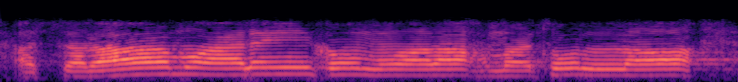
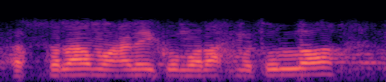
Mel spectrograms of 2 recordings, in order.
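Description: First: It is long, drawn out and ornamented. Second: It is short, plain and precise. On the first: The reciter is showing off his voice. The speaker calls it wrong. "very, very flashy" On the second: The reciter says it sincerely and simply. The speaker calls it right. "short and precise"

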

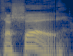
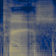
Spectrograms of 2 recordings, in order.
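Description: First: It is said in a non-American way. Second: It is said the American way, like cash.

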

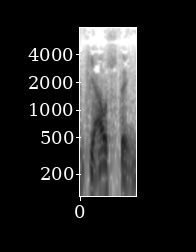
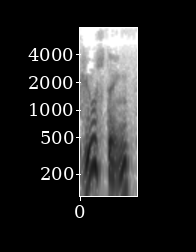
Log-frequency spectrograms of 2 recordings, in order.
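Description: First: The first vowel is the common one. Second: The first vowel is the less common one. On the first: The speaker calls it wrong. "which most people call it" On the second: The speaker calls it right. "that is the correct pronunciation"

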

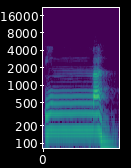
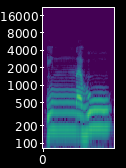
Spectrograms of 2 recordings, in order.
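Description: First: The word ends on a silent h with no vowel. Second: The final h is followed by a long u vowel. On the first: The reader stops after this word. "أما إذا وقفنا فنقف بالهاء الساكنة" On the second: The word is joined to the following word. "فينطقون واو"

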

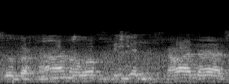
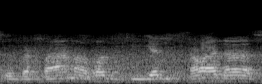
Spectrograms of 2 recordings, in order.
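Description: No difference in how they are said.

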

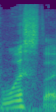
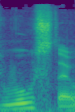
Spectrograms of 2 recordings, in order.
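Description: First: The first syllable sounds like 'wiss'. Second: The first syllable sounds like 'woo'. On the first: This is how locals say the name today. The speaker calls it right. "But today it's Worcester. It's W-I-S-T-A" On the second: This is an older or outsider way of saying the name. The speaker calls it wrong. "the accent was Worcester with a, you know, W-O-O"

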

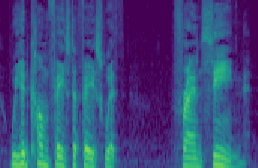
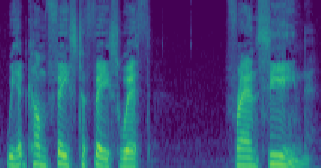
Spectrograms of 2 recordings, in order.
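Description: First: The line is delivered with less dramatic tension. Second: The line is delivered with more dramatic tension. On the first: The speaker calls it wrong. "I wish there was some way I could express the danger we were in" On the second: The speaker calls it right. "Wait, even better. Let me try it again"

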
